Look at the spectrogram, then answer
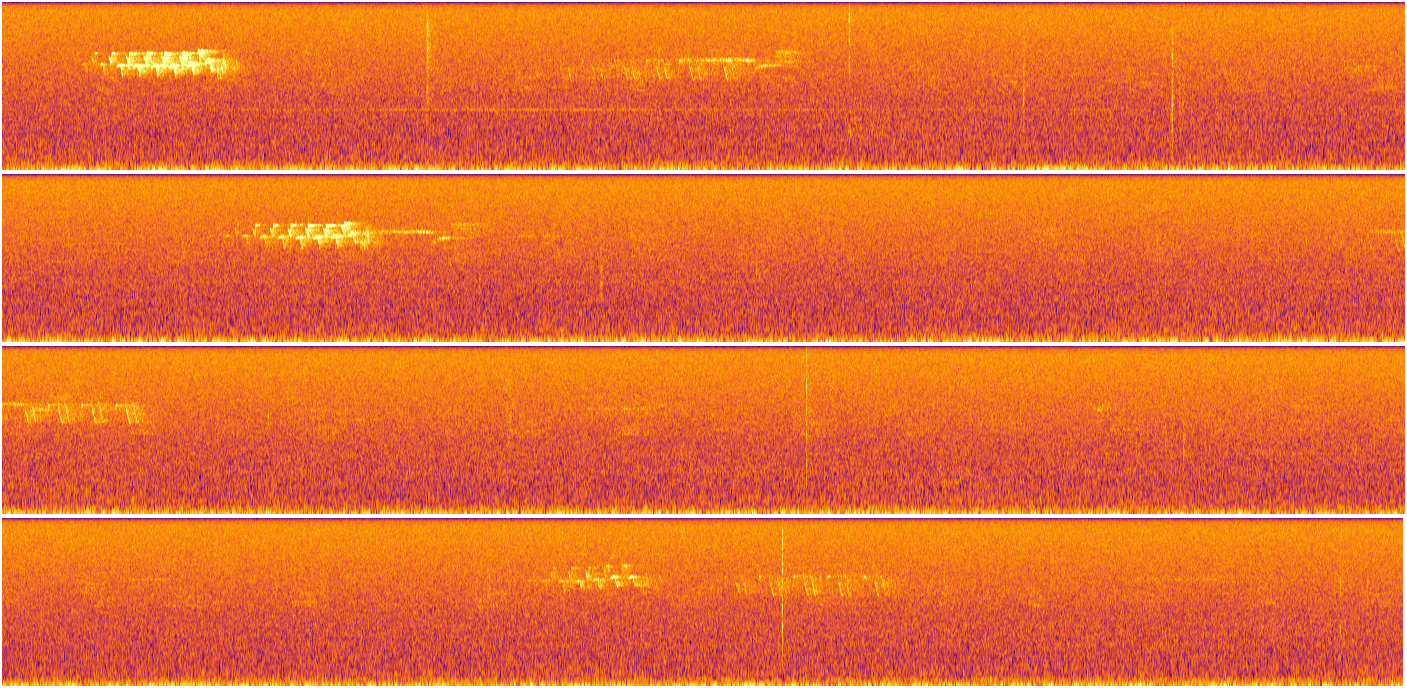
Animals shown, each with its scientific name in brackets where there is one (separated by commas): Ovenbird (Seiurus aurocapilla), Yellow-rumped Warbler (Setophaga coronata), Black-throated Green Warbler (Setophaga virens)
